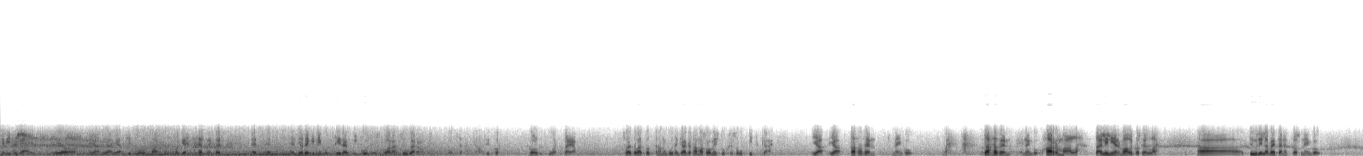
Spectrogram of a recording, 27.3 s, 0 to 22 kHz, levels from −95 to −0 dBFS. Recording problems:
phone-call audio
wind in the background; loud; throughout; 6 dB below the speech

